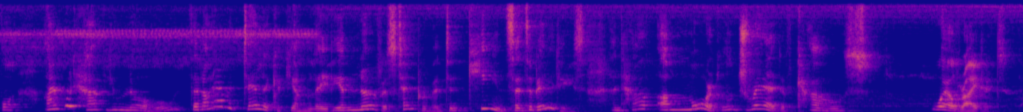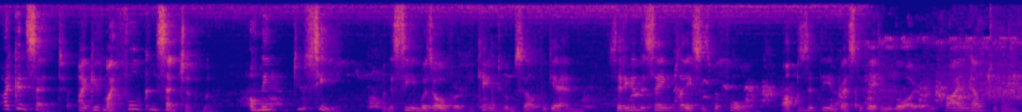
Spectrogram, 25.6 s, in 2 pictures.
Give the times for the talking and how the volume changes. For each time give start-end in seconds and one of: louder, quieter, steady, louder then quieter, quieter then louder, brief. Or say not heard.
0.0-10.8 steady
11.7-25.5 steady.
